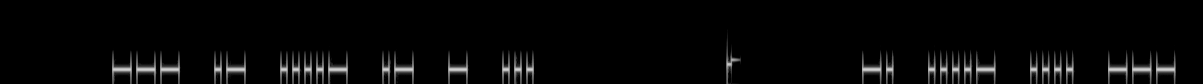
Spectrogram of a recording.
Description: Morse code, heard as a keyed tone, about 20 wpm, spaced as for 14 wpm, 700 Hz. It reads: OA4ATS N4HO
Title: 069 Lesson 12g - Letter d - Call Signs 20wpm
